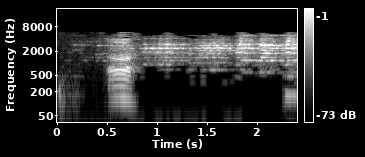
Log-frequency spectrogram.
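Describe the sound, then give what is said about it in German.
A phone rings with a steady, warbling electronic tone that holds for a couple of seconds, moderately loud, after a brief vocal sound near the start. “Telefon rein. Kann ich jetzt nicht.”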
